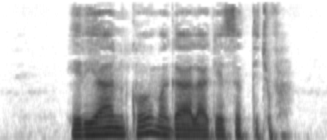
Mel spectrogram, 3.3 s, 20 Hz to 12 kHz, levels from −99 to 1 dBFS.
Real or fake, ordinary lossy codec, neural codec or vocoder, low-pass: real; MP3, 48 kbps; none; 10.8 kHz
